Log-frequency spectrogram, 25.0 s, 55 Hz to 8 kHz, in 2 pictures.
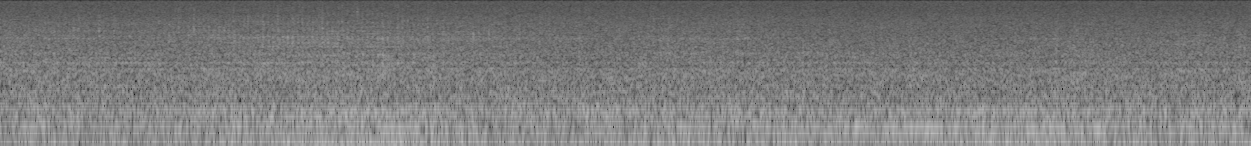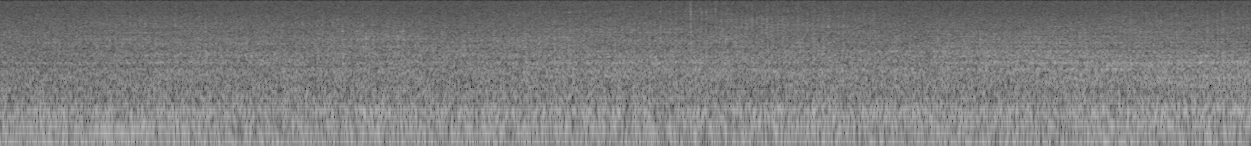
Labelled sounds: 20.2	20.4	vessel noise, 3.4 to 3.5 kHz

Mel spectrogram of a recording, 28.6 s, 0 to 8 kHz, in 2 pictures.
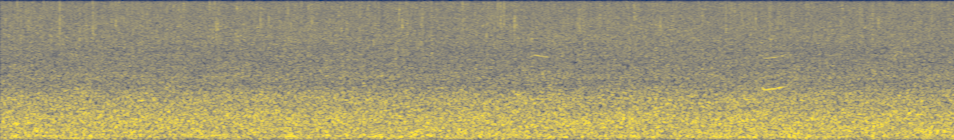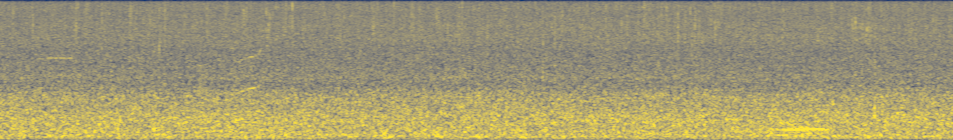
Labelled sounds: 11.4	11.8	killer whale, northern resident, 1.1 to 1.2 kHz
15.0	15.4	killer whale, northern resident, 2.16 to 2.25 kHz
17.9	18.2	killer whale, northern resident, 2.0 to 2.4 kHz

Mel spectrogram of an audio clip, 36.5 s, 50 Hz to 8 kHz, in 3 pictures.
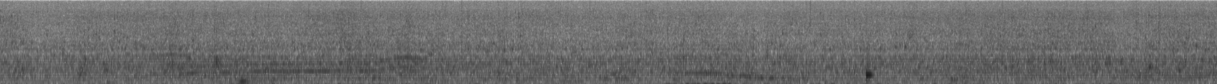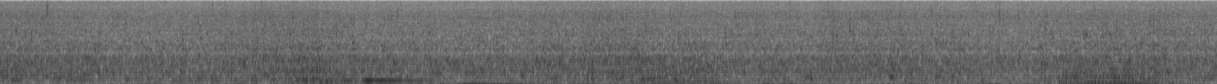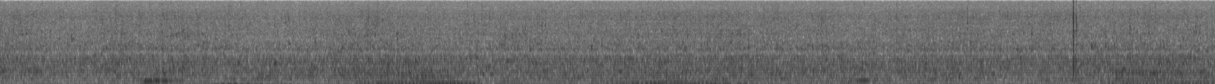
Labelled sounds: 3.8	4.3	humpback whale, 0.84 to 1.1 kHz

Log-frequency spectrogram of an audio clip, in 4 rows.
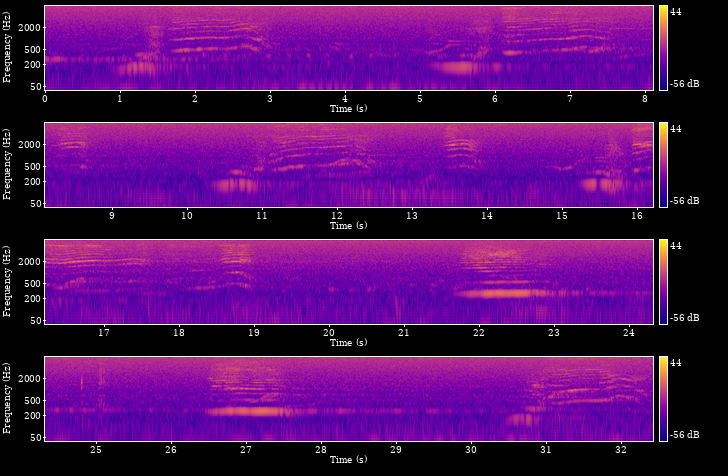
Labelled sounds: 1.6	2.8	humpback whale, 0.90 to 3.8 kHz
5.3	7.9	humpback whale, 0.80 to 7.3 kHz
8.3	8.7	humpback whale, 1.6 to 4.2 kHz
11.2	12.3	humpback whale, 0.80 to 8.0 kHz
13.4	13.9	humpback whale, 0.93 to 2.8 kHz
15.9	17.6	humpback whale, 1.4 to 6.0 kHz
18.5	19.0	humpback whale, 0.80 to 5.8 kHz
21.7	22.7	humpback whale, 1.1 to 4.2 kHz
26.5	27.5	humpback whale, 0.80 to 4.1 kHz
31.1	32.2	humpback whale, 0.80 to 6.7 kHz

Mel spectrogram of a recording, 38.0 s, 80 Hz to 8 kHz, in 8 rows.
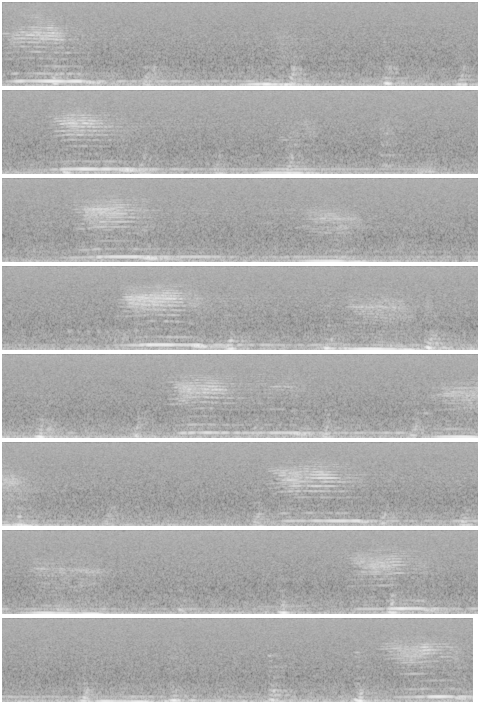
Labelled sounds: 0.0	0.7	humpback whale, 1.8 to 3.3 kHz
5.2	5.9	humpback whale, 1.5 to 3.3 kHz
10.2	10.9	humpback whale, 1.6 to 2.7 kHz
12.5	13.1	humpback whale, 1.7 to 2.2 kHz
15.4	16.2	humpback whale, 1.9 to 3.1 kHz
17.7	18.2	humpback whale, 1.7 to 2.0 kHz
20.7	21.3	humpback whale, 1.6 to 2.7 kHz
21.7	22.0	humpback whale, 2.3 to 2.5 kHz
23.3	23.8	humpback whale, 1.6 to 2.4 kHz
26.4	27.3	humpback whale, 1.3 to 3.4 kHz
29.2	29.6	humpback whale, 1.7 to 2.0 kHz
32.2	32.7	humpback whale, 1.6 to 3.9 kHz
37.1	37.8	humpback whale, 1.0 to 3.1 kHz

